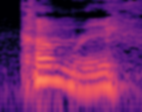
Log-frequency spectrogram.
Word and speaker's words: Cymru: She goes on, right on a different note, kudos to you all for getting the pronunciation of Cymru mostly right once I suggested saying Cymru with a British accent.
